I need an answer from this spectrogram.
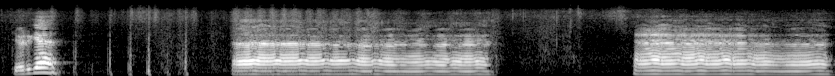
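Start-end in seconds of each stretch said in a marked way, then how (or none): none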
